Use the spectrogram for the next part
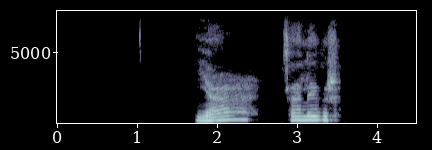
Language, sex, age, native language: Icelandic, female, 30-39, Icelandic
